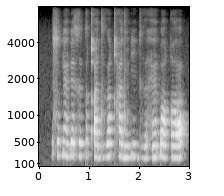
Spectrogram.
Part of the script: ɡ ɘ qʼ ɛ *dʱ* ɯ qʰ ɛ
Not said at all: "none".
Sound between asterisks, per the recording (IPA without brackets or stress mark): dʱ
